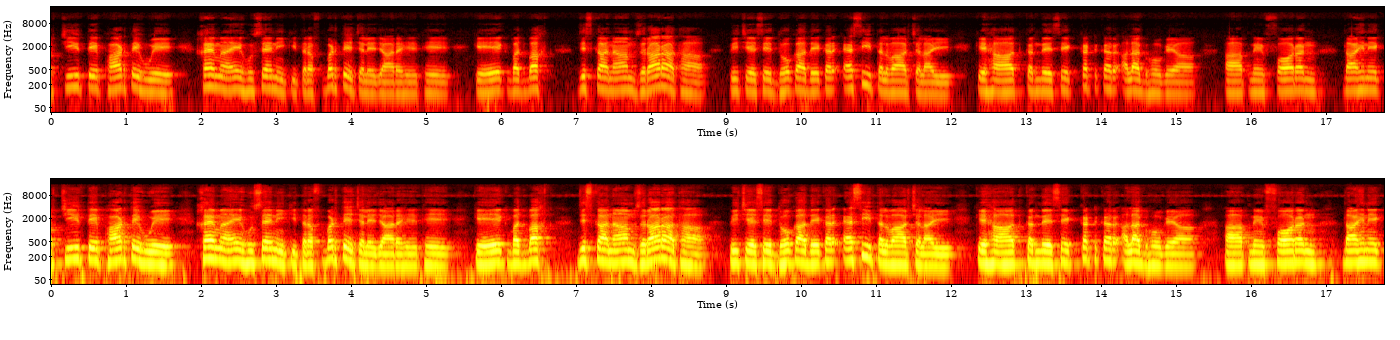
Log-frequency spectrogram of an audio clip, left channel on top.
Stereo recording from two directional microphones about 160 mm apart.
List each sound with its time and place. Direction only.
0.3 s a man's voice: 25° left (ahead or behind)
